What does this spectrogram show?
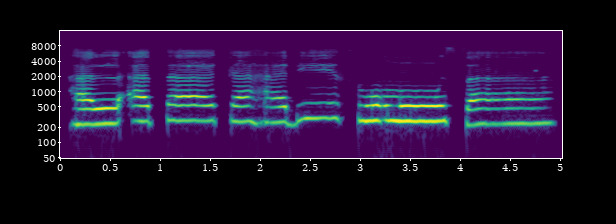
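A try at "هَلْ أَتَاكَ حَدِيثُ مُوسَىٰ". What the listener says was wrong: Musa, buka rahangnya. Nggak boleh lemah. Musa. Hal ataka hadithu Musa. Musa.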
